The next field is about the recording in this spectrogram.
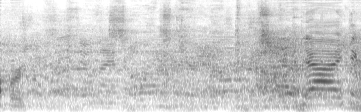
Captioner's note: people talking in background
